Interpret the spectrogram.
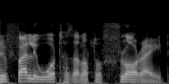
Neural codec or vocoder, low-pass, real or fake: none; 7.2 kHz; real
